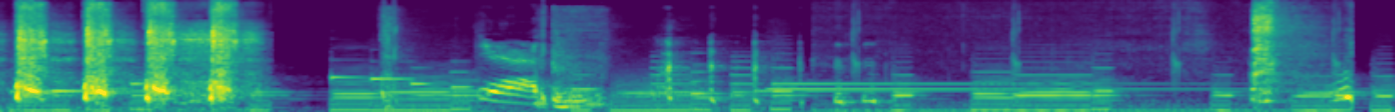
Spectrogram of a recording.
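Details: A cat sneezing: a quick run of four small, sharp sneezes, then music and sound effects, with one more sneeze near the end.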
